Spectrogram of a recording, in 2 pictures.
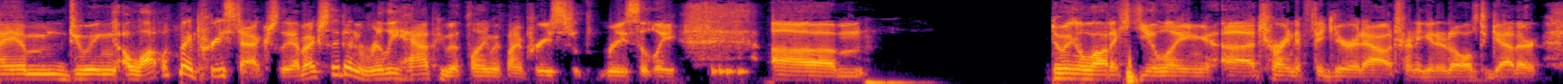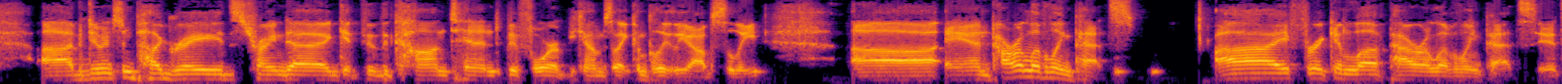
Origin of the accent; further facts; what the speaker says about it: Scotland, United Kingdom; I'm Scottish.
